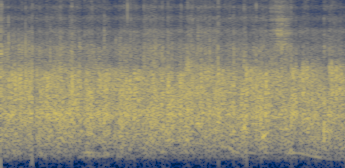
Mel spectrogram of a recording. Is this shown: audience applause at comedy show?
yes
